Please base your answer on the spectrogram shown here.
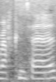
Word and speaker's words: Raconteurs: Now Jack's got his new band, the Raconteurs. Is that how you pronounce it?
